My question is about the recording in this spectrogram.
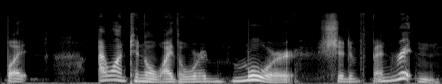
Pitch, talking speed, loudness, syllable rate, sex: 145 Hz, 175 wpm, -18 LUFS, 4.0 syllables/s, male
